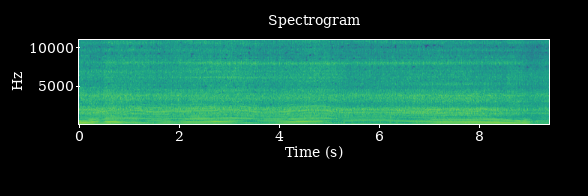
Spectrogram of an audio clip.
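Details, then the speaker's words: Chinese two-stroke brush cutter after carburetor adjustment (fuel, idle, and top speed set near 9,000 rpm by ear): a high, clean scream rising and falling smoothly with the throttle, no stumbling or bogging. Carburetor correctly set; normal running. "После того, как отрегулировали, в принципе, настройку карбюратора можно считать законченной."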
